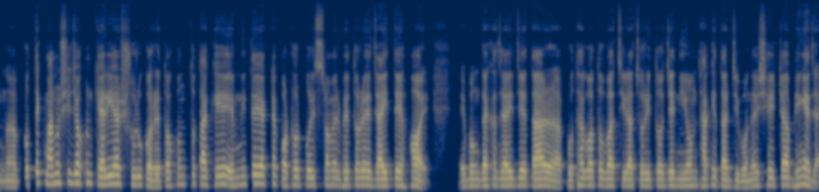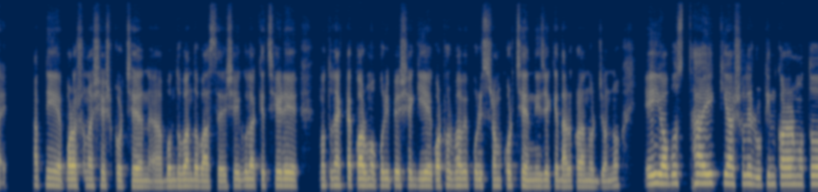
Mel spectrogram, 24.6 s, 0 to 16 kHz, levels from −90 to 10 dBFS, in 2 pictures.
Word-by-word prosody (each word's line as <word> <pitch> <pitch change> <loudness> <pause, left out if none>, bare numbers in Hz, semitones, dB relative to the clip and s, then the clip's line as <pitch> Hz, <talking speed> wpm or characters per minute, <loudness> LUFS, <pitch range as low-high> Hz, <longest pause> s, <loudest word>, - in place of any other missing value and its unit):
আ - - -3 0.2
প্রত্যেক 155 +5 0
মানুষই 180 +4 +1
যখন 180 +1 +1
ক্যারিয়ার 160 +1 +5
শুরু 150 0 -1
করে 115 -1 +3
তখন 135 +4 -4
তো 165 - -3
তাকে 150 +1 +1 0.2
এমনিতেই 155 +4 -1
একটা 165 +1 -3
কঠোর 140 +2 +1
পরিশ্রমের 140 -1 -2
ভেতরে 140 +1 0 0.2
যাইতে 130 +2 +3 0.2
হয়। 130 -1 +4 0.6
এবং 130 +2 -1
দেখা 130 +2 +1
যায় 135 0 +4
যে 140 - +3
তার 130 +1 +6 0.2
আ - - -1
প্রথাগত 140 +4 -1
বা 130 - +6
চিরাচরিত 125 0 -1 0.2
যে 130 - +3
নিয়ম 130 +1 -2
থাকে 130 +2 -1
তার 120 -1 +3
জীবনে 115 +1 -2
সেইটা 145 0 0 0.2
ভেঙে 145 0 +2
যায়। - - -5 0.5
আপনি 140 0 -6 0.2
পড়াশোনা 130 0 +3
শেষ 125 -2 -3
করছেন, 120 -1 0 0.2
অ্যা 110 - -5
বন্ধু-বান্ধব 120 0 0
আছে 110 +1 -7 0.2
সেগুলাকে 130 0 -1
ছেড়ে 130 -1 +2 0.5
নতুন 130 +1 -5
একটা 135 +1 +1
কর্ম 130 0 +6 0.2
পরিবেশে 130 0 -1
গিয়ে 130 0 +2
কঠোরভাবে 130 0 0
পরিশ্রম 125 0 -3
করছেন, 130 0 0
নিজেকে 120 0 -3
দাঁড় 110 +1 +1
করানোর 115 -1 -2
জন্য। 110 +2 -4 0.6
এই 175 - +7 0.2
অবস্থায় 175 +1 +2 0.2
কি 180 - 0
আসলে 170 +1 -2
রুটিন 155 +3 -4
করার 160 0 +5
মত 160 +1 -7
130 Hz, 150 wpm, -24 LUFS, 125-150 Hz, 0.6 s, এই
